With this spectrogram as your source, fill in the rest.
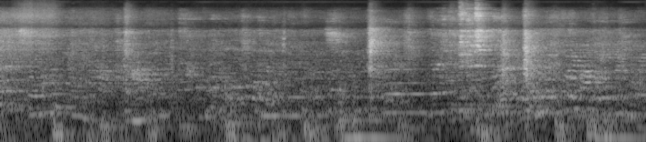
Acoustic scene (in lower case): cafe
